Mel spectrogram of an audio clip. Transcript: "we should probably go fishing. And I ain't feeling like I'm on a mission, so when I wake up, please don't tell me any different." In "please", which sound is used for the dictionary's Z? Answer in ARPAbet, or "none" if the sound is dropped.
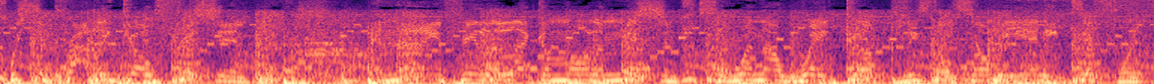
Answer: Z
